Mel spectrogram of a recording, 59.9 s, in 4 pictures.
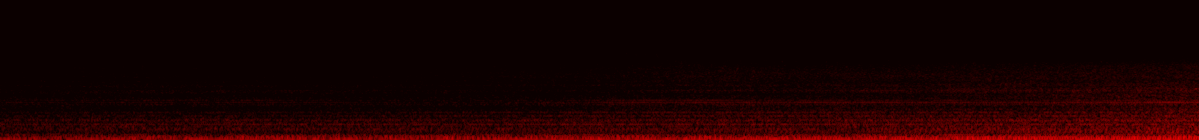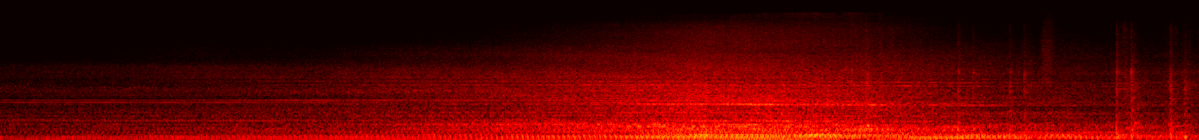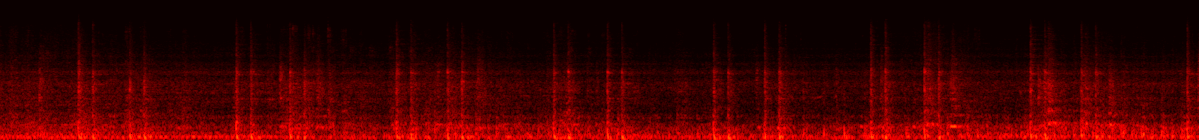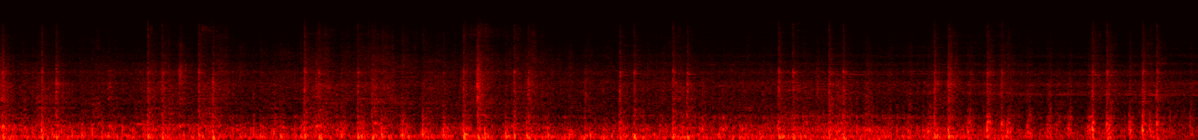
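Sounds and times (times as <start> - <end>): diesel locomotive engine working: 0.6 - 59.9
wagon wheels clickety-clack on track: 32.9 - 59.9.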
